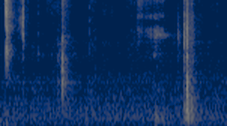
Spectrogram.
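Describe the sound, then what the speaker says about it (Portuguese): Scissors snipping yarn at the end of a crocheted amigurumi doll's skirt, a few faint, sharp, close clicks spread apart in a quiet room. "Aqui no finalzinho, eu puxo a linha, e aí eu já posso cortar"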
